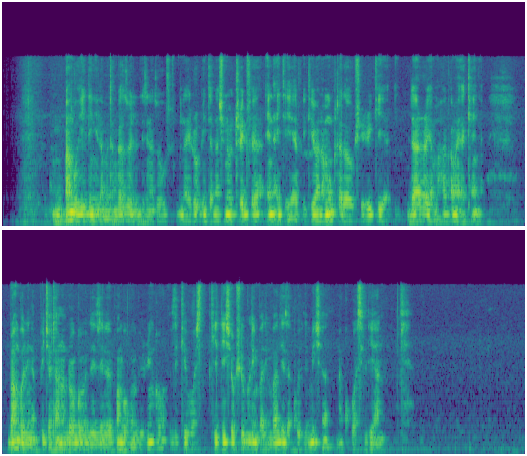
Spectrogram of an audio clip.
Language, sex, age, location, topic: Swahili, male, 25-35, Mombasa, government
